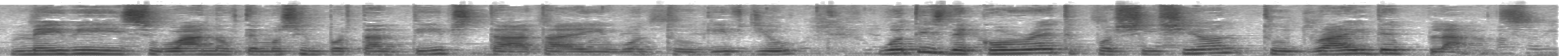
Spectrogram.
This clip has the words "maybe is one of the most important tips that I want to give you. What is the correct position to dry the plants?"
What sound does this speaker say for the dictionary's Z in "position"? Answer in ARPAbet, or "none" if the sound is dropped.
S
